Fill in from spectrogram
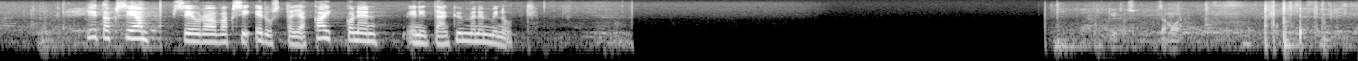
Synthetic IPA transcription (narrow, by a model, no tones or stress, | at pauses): kiːt̪oksiɑse̞uɾɑːʋɑksiʔedust̪ɑjɑkɑikːonenʔenit̪æːŋkymːenemminṵːt̪ːi̥ɑ̥ | t̪ssɑmo̰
